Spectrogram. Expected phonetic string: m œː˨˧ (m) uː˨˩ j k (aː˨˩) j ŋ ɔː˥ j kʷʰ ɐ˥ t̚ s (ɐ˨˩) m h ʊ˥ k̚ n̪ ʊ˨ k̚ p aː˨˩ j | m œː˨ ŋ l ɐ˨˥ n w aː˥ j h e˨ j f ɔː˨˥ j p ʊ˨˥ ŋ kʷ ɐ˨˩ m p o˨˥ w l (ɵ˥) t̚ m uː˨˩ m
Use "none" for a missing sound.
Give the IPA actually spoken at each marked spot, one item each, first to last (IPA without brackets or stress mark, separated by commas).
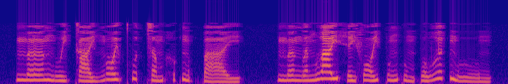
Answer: ŋ, aː˨˩, ɐ˨, ɵ˥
